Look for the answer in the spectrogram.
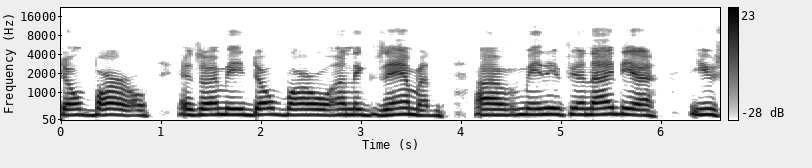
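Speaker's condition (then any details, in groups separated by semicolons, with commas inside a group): ALS; speech noticeably affected right away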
